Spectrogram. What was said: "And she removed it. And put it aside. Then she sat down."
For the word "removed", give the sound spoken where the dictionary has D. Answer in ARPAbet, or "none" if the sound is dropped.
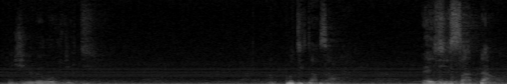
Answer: D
